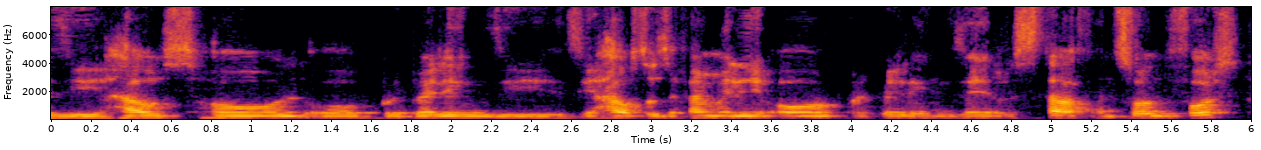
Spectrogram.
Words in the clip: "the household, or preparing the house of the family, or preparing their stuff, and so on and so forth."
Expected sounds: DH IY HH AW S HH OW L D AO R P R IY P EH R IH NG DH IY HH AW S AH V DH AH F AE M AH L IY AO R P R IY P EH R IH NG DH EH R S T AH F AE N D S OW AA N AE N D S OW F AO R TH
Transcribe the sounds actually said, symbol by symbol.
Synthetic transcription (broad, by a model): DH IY HH AW S HH OW L D AO R P R IY P EH R IH NG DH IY HH AW S AH V DH AH F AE M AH L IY AO R P R IY P EH R IH NG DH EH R S T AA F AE N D S OW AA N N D F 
